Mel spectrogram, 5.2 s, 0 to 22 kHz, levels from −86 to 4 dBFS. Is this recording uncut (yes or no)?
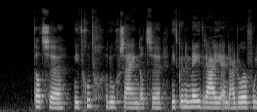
yes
